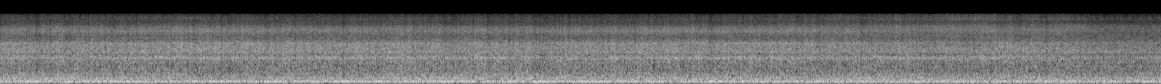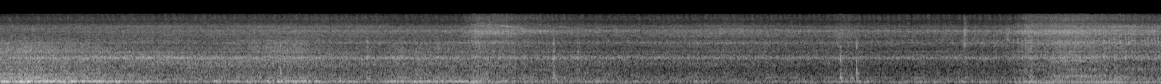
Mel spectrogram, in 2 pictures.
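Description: A motorcycle engine drones steadily, then quietens as the motorcycle slows.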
